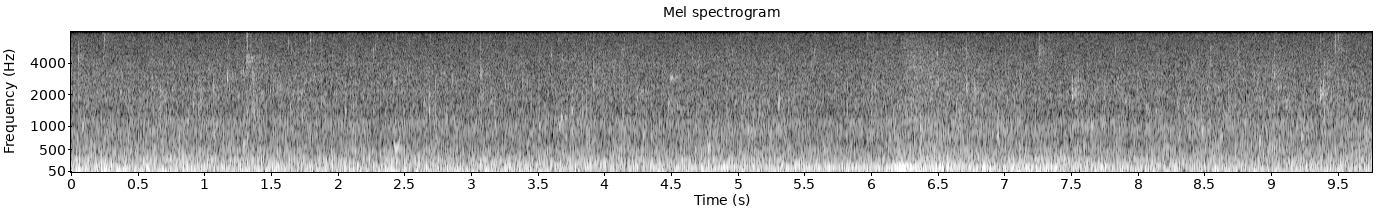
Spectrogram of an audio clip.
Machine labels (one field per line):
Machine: pump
